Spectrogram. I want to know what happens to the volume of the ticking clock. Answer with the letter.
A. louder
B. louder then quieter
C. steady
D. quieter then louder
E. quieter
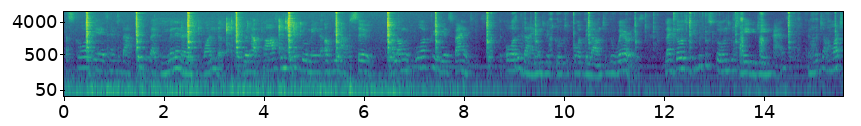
E.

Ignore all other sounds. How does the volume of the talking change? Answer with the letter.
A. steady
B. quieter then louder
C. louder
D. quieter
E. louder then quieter
A.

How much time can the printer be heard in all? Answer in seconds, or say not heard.
not heard.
